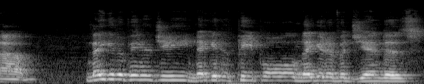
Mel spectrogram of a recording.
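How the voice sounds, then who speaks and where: Music plays in the background as a man speaks at a fairly slow pace. His pitch is high, with ordinary pitch variation. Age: old. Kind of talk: casual talk to camera. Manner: hesitant, rambling.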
